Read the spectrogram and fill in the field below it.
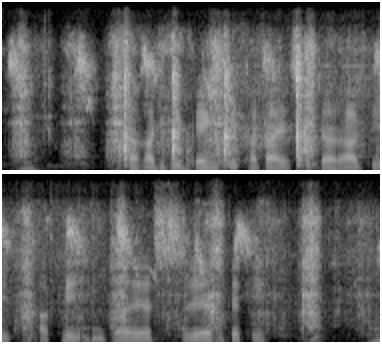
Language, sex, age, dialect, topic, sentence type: Bengali, male, 18-24, Jharkhandi, banking, statement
